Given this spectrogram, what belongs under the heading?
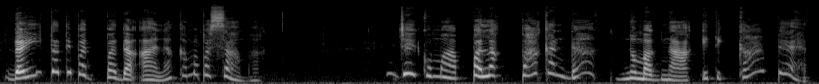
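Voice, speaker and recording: A chatty young woman acted by an actress in radio-drama style. Her voice is very high and animated, bouncing around with gossipy excitement. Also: takes it slowly, dry recording, exaggerated voice. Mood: excited, chatty. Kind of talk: Ilocano radio drama acting.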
